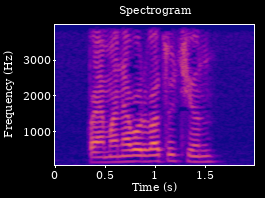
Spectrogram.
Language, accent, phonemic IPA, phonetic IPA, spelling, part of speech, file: Armenian, Eastern Armenian, /pɑjmɑnɑvoɾvɑt͡suˈtʰjun/, [pɑjmɑnɑvoɾvɑt͡sut͡sʰjún], պայմանավորվածություն, noun, Hy-պայմանավորվածություն.ogg
- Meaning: agreement, arrangement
